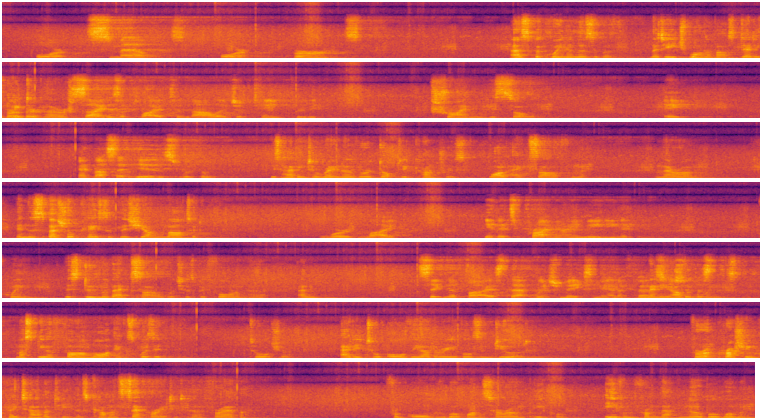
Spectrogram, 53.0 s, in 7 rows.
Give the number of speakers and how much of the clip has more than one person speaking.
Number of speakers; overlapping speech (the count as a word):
two, about 3%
